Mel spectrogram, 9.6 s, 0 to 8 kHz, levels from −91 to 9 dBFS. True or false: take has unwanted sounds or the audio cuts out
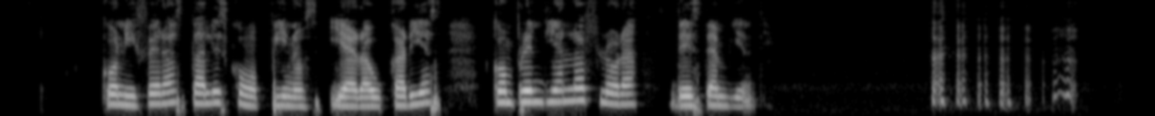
true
